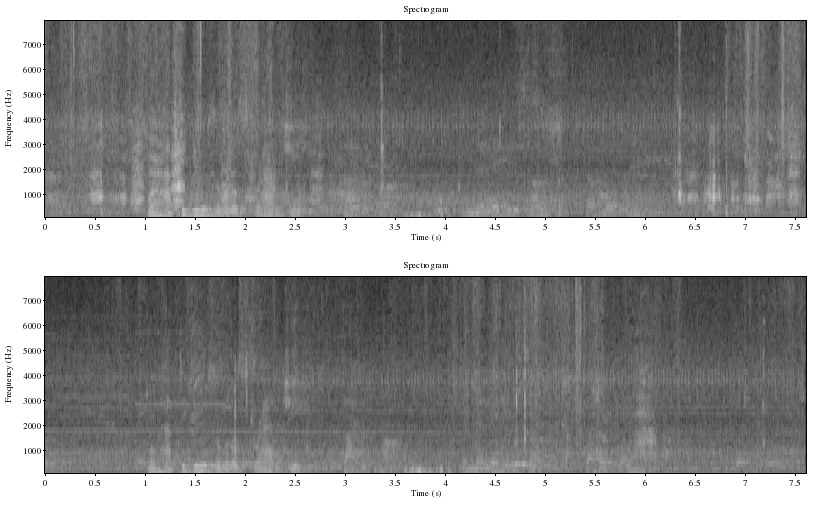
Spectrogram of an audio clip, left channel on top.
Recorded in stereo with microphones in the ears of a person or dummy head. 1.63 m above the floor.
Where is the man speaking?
35° left (ahead or behind), 0.8 m; by 6.2 s 25° right (ahead or behind), 5.5 m.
